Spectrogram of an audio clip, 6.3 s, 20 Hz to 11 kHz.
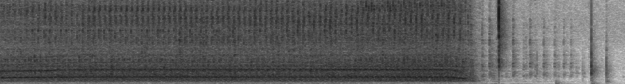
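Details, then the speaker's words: Elna T34D serger/overlocker after service and sharpening of the lower blade; even, smooth whirring stitch rhythm of about 3.5 beats a second with no knocking, sounding much better than before; normal running. "So as you can hear, it's sounding a lot better."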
